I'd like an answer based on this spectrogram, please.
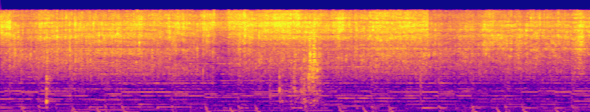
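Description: Mixed vegetables sizzling in a frying pan with added water, stirred with a wooden spatula that scrapes now and then. The sizzle is steady throughout.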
